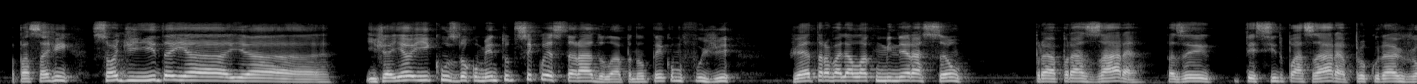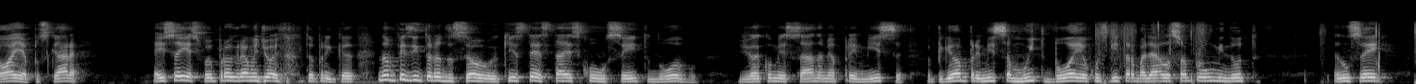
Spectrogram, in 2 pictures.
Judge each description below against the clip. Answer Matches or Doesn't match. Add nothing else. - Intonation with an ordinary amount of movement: Matches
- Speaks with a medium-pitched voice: Matches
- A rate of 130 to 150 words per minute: Doesn't match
